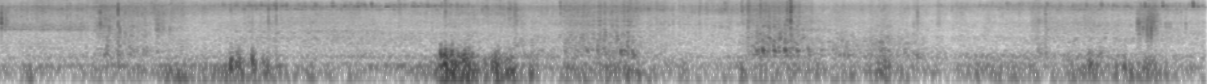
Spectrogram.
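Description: Pigeons coo softly amid bursts of flapping wings and scuffling as they fly out of a coop, with the flutters louder around the middle and again near the end.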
